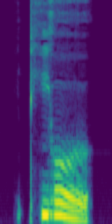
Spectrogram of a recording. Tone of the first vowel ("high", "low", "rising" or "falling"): falling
